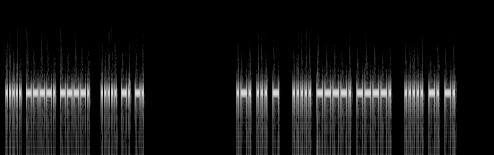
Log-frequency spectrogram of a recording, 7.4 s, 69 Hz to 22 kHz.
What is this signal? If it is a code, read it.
Morse code, heard as a keyed tone, about 51 wpm, 700 Hz. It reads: 599 5NN RST 599 5NN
